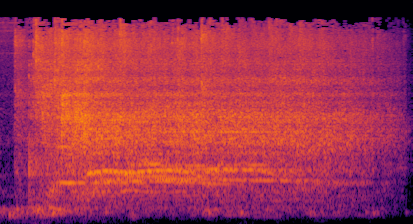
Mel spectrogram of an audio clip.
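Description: Audience applauding, starting suddenly and fading out toward the end.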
